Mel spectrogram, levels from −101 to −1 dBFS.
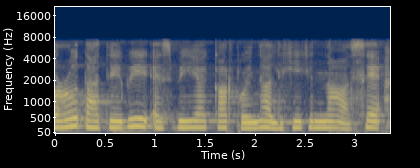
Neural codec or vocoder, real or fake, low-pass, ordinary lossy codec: none; real; 7.2 kHz; none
